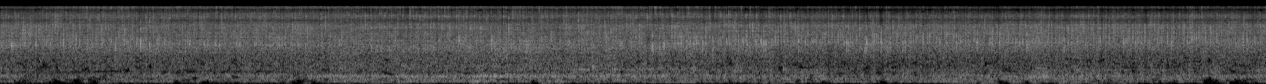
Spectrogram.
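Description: Heavy rain falling steadily on a flooded street and standing water: a dense, even hiss that holds without a break.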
